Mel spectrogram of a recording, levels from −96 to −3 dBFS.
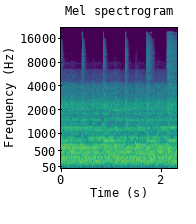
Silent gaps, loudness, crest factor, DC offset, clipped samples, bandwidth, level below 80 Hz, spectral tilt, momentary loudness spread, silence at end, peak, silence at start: none; -23 LUFS; 10 dB; under 0.1%; under 0.1%; 19.5 kHz; -54 dBFS; -6 dB/octave; 0 LU; 0 s; -12 dBFS; 0 s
